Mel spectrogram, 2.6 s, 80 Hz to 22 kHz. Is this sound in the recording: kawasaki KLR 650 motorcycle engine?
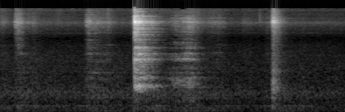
no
